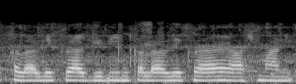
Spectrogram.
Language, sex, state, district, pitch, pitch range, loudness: Hindi, female, Bihar, Jamui, 185 Hz, 185-190 Hz, -13 LUFS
